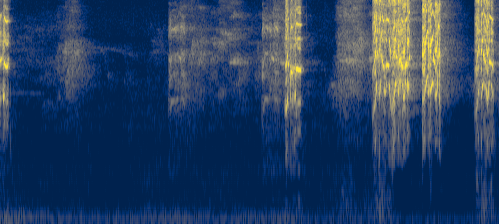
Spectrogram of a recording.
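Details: Green-cheeked conure, kept as a pet, starting with soft high chattering, then breaking into a rapid series of loud harsh broadband squawks near the end.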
